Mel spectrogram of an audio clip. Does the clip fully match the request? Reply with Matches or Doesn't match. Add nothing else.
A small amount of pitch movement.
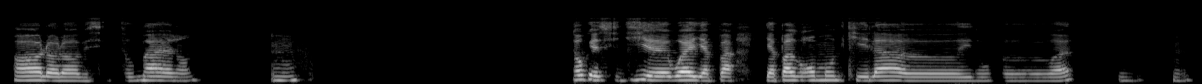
Matches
